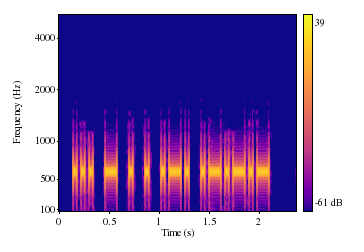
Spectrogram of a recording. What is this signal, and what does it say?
Morse code, heard as a keyed tone, about 30 wpm, 600 Hz. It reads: STEER.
